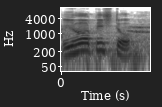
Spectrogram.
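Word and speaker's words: ইহ তিষ্ঠ: অবস্থান করেন পরেরটা স্যার যদি কেউ বলে যে ইয়া তুষ্ট না ইয়া তুষ্ট বলে ইয়া হয় মানে ইহ মানে সঠিক হচ্ছে মানে ভেঙে উচ্চারণ হচ্ছে ইহ আগস্য ইহ আগস্য ইহ তিষ্ট ইহ তিষ্ট ইহ অধিষ্ঠান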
